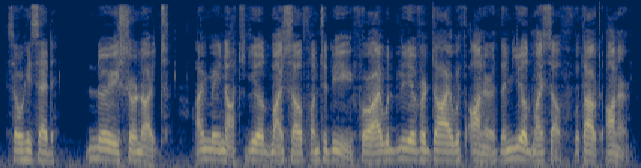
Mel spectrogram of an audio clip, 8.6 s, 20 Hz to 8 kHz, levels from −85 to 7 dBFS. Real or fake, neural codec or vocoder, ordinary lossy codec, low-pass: real; none; AAC, 32 kbps; 7.2 kHz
